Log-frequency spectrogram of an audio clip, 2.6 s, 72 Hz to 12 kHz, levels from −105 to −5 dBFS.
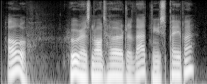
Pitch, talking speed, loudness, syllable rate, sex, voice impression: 120 Hz, 160 wpm, -15 LUFS, 4.4 syllables/s, male, masculine, middle-aged, tensed, slightly dark, hard, clear, fluent, intellectual, calm, wild, slightly kind, slightly modest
